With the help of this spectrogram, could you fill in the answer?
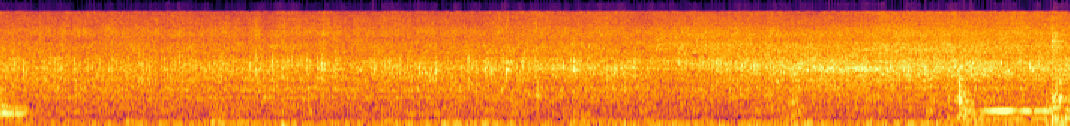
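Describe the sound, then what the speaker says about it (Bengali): Prawns fry in a pan of oil with a steady, close, dense sizzle that holds evenly throughout, with a brief faint tone near the end. "চিংড়ি মাছগুলো ভাজা হয়ে গেছে আর তুলে নেব"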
